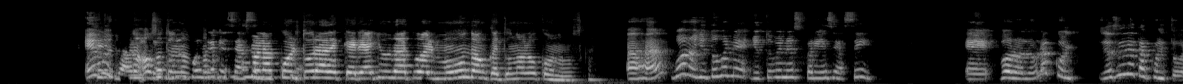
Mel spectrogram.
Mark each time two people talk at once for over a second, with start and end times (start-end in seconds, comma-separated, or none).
0.9-3.0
